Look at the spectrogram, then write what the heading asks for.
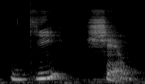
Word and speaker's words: ghișeu: The correct pronunciation for this word is ghișeu. Ghișeu. So it's not gizeu, it's not giseu, it's ghișeu. Ghișeu. Ghișeu. Very good. So far, 2 points if you pronounce both of them correctly.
